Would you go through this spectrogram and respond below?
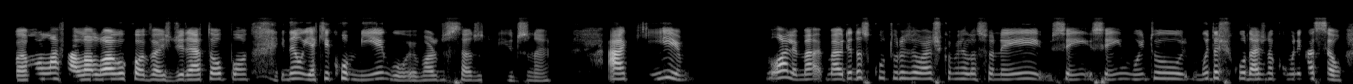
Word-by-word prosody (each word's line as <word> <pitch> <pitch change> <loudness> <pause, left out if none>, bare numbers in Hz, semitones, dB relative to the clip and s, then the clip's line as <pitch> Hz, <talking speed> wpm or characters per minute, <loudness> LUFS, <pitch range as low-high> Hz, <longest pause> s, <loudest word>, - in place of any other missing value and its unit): Vamos 230 +5 0
lá, 265 0 +5
fala 225 0 +5
logo, 250 +2 +7
co 230 - -1
vai 220 0 0
direto 225 +5 +3
ao 255 0 -1
ponto. 240 -1 -9 0.3
E, - - -14
não, 265 +1 +3
e 230 - +4
aqui 230 +5 +1
comigo, 235 -5 -2
eu 185 - -11
moro 205 +2 -5
nos 205 - -3
Estados 200 -2 -4 0.2
Unidos, 185 0 -3
né, 175 -2 -9 0.6
aqui, 255 +1 +4 0.9
olha, 310 -6 +3
mai 235 +2 +1
maioria 245 +3 +2
das 310 0 -1
culturas, 285 -1 -10
eu 275 - -4
acho 265 +1 -2
que - - -16
eu 275 - -19
me 260 - -14
relacionei 250 +1 -2
sem 240 -2 -3
sem 245 +2 -2
muito 240 +3 -11 0.3
muita 275 +5 -3
dificuldade 245 -4 -2
na 260 - -8
comunicação. 245 -3 -2
245 Hz, 175 wpm, -24 LUFS, 225-265 Hz, 0.9 s, logo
